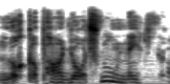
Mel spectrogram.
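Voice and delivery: low thunderous monster growl. Like a hulking, blood-soaked predator staring down a much smaller creature, making it face something it has been hiding from, voice low and thunderous. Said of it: "his voice a rumbling thunder".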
